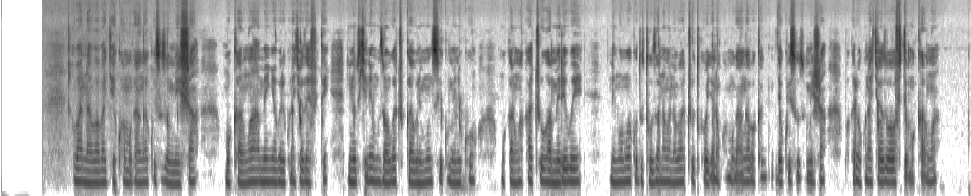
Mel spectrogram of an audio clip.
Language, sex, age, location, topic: Kinyarwanda, female, 18-24, Kigali, health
